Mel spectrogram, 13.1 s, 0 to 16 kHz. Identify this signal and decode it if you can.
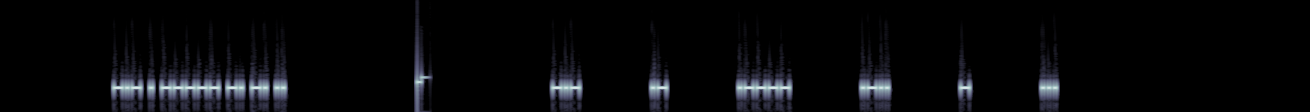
Morse code, heard as a keyed tone, about 40 wpm, spaced as for 17 wpm, 700 Hz. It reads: KE0NNI KA1LTS
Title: USA Call Signs - 6 Characters - 8x Character Spacing - 40wpm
